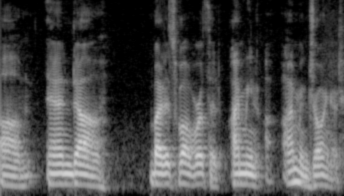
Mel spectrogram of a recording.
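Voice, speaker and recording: A man at medium pitch, speaking at a fairly slow pace. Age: 60s. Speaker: fragrance reviewer. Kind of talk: casual product review. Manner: hesitant, many fillers.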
